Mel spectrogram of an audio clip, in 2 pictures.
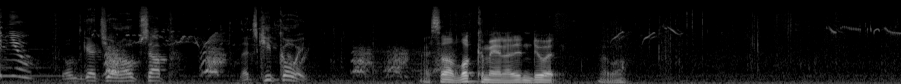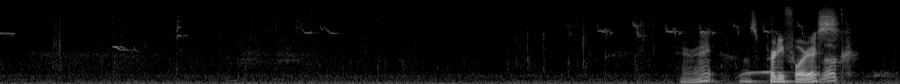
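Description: Footsteps rustle through dry fallen leaves.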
